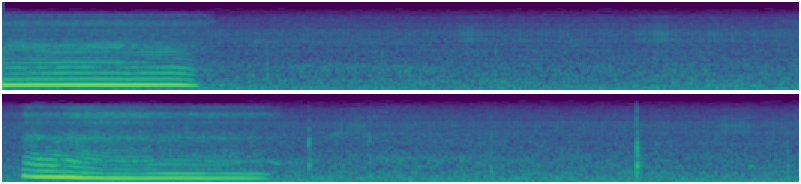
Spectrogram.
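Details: Mama Kitty, a sleeping house cat indoors, snoring heavily: two loud droning snores with a buzzy harmonic tone that slides downward, separated by a quiet pause of about two seconds, and a faint click near the end.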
